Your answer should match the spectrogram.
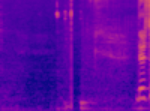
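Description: Quiet pause with a single sharp click about a second in, then speech begins near the end.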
